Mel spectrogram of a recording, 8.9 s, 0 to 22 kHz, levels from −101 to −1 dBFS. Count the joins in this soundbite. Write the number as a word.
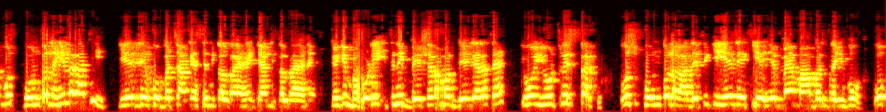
zero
